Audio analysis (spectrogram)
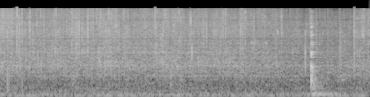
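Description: Chopped onion frying in hot oil for a dhaba-style black urad and chana dal tadka, a dense continuous sizzle, close and steady, with one brief clink of a utensil near the end and no voices.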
